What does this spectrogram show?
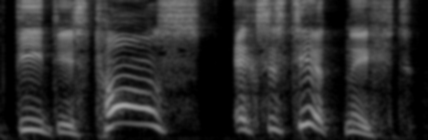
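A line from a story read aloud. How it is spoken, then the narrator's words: Forceful shout. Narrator (German): rief Maston energischer als die anderen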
